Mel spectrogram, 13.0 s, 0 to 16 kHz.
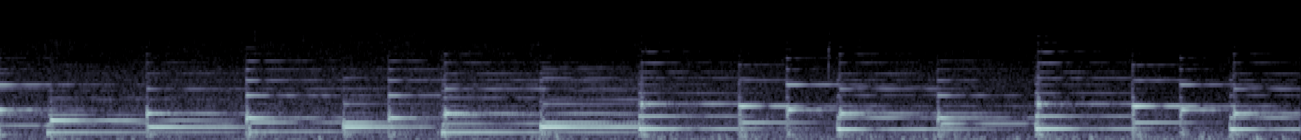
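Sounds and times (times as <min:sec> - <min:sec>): soft piano chords: 0:00.0 - 0:13.0.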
